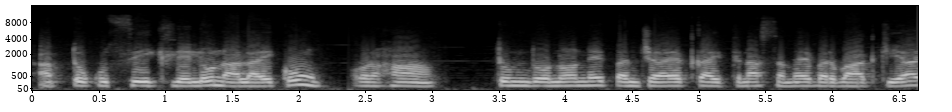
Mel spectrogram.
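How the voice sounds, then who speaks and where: Stern, even-toned village headman played by a man. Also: mid-range voice, dry recording, narrow, tinny audio, lightly acted. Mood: scolding. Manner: authoritative, scolding. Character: stern male village headman judging disputes.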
